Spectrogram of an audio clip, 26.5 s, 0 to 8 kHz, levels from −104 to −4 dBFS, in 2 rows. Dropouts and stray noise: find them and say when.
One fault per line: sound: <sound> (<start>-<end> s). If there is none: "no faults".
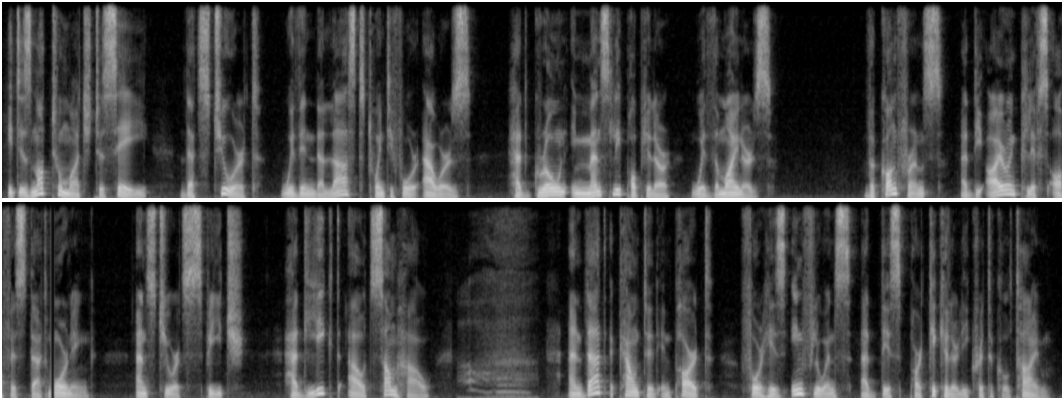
sound: dropout (13.9-13.9 s)
sound: breath (18.9-20.0 s)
